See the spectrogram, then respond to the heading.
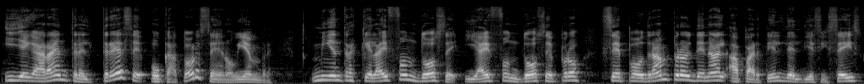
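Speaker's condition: No condition

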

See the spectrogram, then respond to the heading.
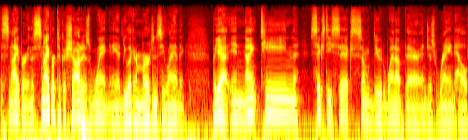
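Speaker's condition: No condition

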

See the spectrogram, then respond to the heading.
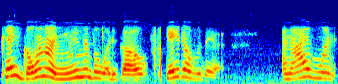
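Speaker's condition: Cerebral palsy; cerebral palsy from birth

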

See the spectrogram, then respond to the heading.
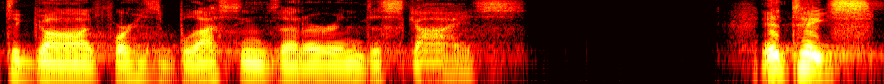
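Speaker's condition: Cleft lip and palate; congenital

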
